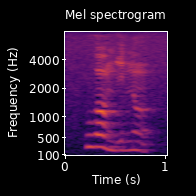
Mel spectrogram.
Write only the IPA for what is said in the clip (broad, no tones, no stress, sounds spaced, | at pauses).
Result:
w ɔ ŋ i n õ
